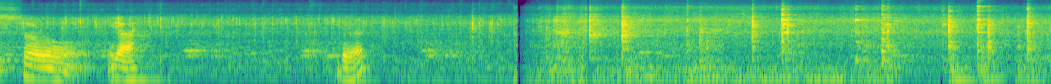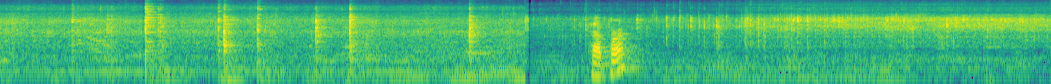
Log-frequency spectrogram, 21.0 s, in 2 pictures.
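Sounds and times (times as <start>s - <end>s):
vegetables sizzling in a pan: 0.0s - 21.0s
spoon clinking and scraping a pan: 5.4s - 15.8s.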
